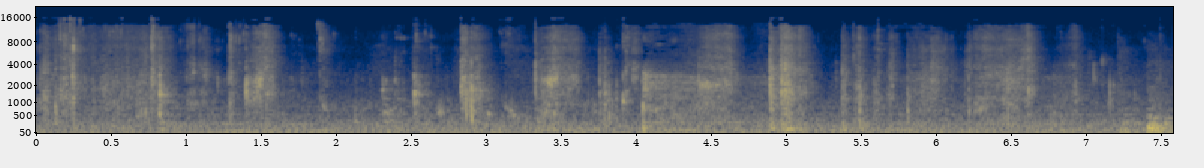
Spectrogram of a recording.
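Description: Close-miked chewing and wet mouth sounds of someone eating, with irregular small clicks as a plastic fork works through food in a takeout clamshell container, and a low thump near the end.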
